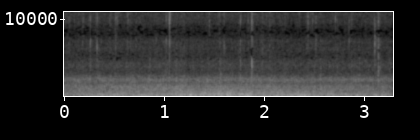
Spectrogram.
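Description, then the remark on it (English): Torrential rain from an arriving storm pours down in a dense, steady roar, loud throughout, with scattered sharper drops spattering on surfaces and no voices. “Starting to come in. So this is it, huh? This is us getting nailed.”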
